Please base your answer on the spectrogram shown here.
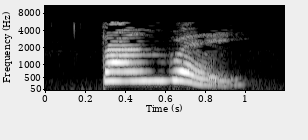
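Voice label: "单位", Mandarin Chinese; hsk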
